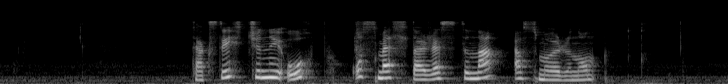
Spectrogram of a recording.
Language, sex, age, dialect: Faroese, female, 15-35, Norðuroyggjar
